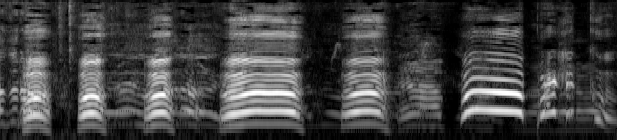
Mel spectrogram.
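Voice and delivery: high, loud laughing yelps; excited laughing cries. Real, not acted. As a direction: yelp and laugh as the swing goes. Swing scare while laughing.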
